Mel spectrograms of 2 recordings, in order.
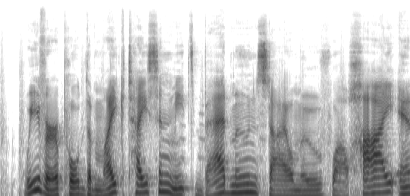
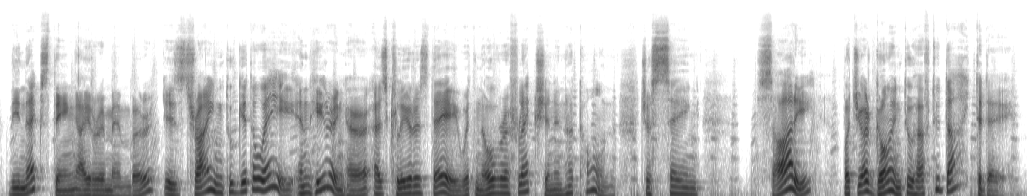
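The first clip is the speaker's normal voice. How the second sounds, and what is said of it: Mock vampire accent. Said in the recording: “here's an accent I can do, a vampire accent.”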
